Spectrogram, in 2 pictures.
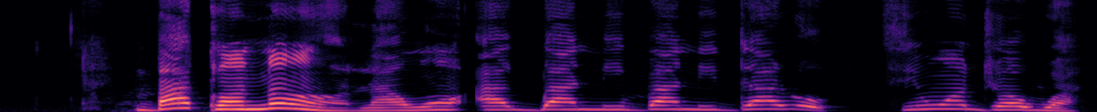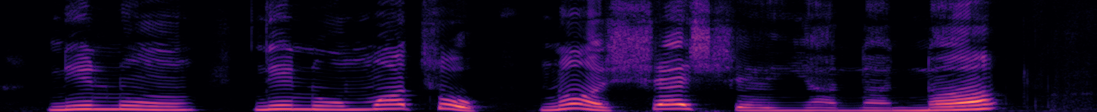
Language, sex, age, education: Yoruba, female, 15-29, tertiary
